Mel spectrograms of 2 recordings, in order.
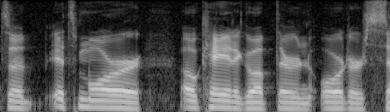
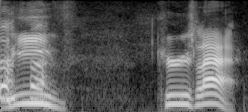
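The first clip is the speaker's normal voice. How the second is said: put-on Southern accent; 8 semitones higher, 9 dB louder, much slower than usual. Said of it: "really thick Southern accent".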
